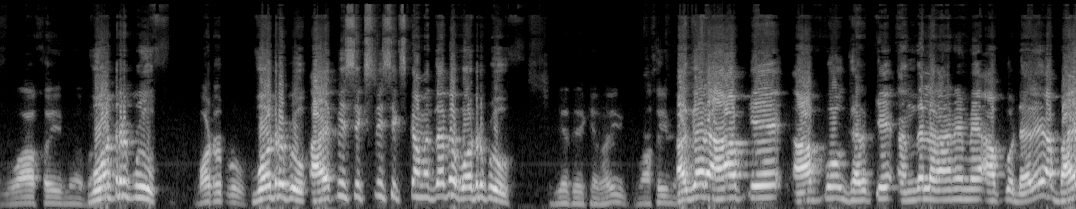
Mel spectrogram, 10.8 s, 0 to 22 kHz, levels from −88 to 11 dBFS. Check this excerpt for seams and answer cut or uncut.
uncut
